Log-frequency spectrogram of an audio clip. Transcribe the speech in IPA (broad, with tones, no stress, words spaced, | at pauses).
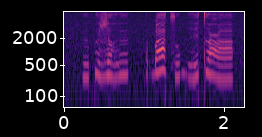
ʏ˨˩˦pʏ˥˩ɮɐ˥˩ɦʏ˥ | ɓa˧˥˧t͡sʊ˩˥bʱe˩˥ tə˥ʕa˨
